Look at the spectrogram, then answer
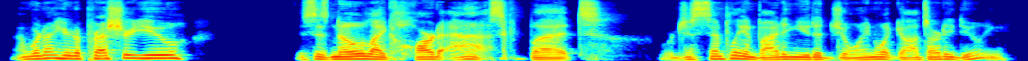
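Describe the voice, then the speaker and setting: A man speaks at a moderate pace and medium pitch with a dark, mellow tone. His intonation is lively, and the recording is very clean with a silent background. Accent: American. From US South, Birmingham, Alabama. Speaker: podcast host. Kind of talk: interview chat; donation appeal.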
